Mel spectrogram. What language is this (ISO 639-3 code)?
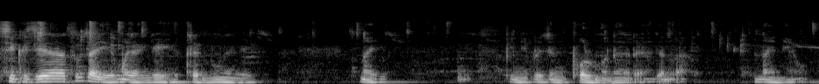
brx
